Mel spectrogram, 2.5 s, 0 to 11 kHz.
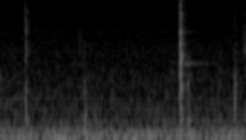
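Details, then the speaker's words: Lidl 64.99€ jump starter/compressor connected to a car whose battery positive terminal was disconnected to simulate a total failure: sharp, uneven ticks, about six in under three seconds, as the booster's relay clicks normally. "Voilà. Et là, on entend le relais qui fonctionne."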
